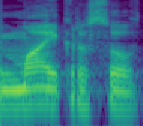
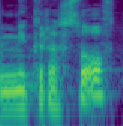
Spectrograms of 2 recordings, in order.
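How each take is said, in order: First: The stress is on the first syllable. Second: The stress is on the last syllable. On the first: The speaker calls it wrong. "а не Microsoft" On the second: The speaker calls it right. "и с ударением именно на soft"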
